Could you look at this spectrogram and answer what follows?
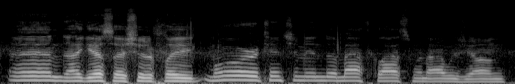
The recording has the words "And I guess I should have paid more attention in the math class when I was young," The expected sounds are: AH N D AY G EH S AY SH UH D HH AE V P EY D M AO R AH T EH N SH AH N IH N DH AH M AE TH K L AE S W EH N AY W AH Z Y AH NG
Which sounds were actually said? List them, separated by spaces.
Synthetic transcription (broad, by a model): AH N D AY G EH S AY SH UH D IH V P EY D M AO R AH T EH N SH AH N IH N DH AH M AE TH K L AE S W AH N AY W AH Z Y AH NG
